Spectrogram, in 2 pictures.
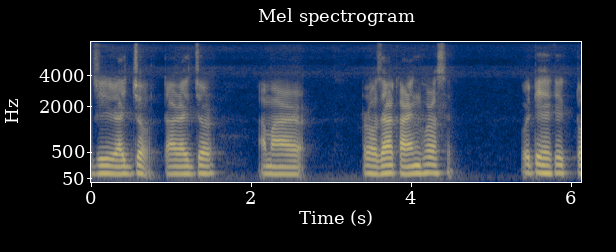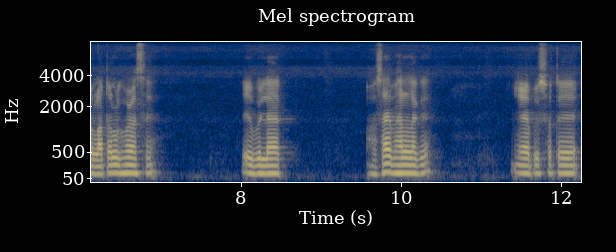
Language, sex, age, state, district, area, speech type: Assamese, male, 30-45, Assam, Charaideo, rural, spontaneous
